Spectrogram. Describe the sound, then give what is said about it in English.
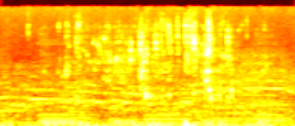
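Beer is poured, a soft trickle of liquid with a couple of brief splashy drips and gurgles partway through, all fairly quiet against a low background hum. “That is the sound of a beer being poured.”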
